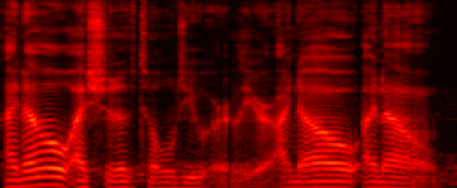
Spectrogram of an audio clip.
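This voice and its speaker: A man acting a nervous, smitten young man in an intimate ASMR roleplay, speaking in a halting, stammering, bashful way. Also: deep voice, very animated, vocal fry, a little hiss or hum, heavily acted. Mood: anxious, apologetic. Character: nervous, smitten young man confessing to his childhood best friend.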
